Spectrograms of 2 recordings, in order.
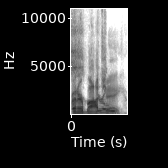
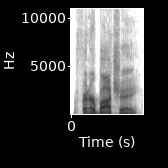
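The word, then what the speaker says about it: Fenerbahçe: Fenerbahce. Fenerbahce.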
